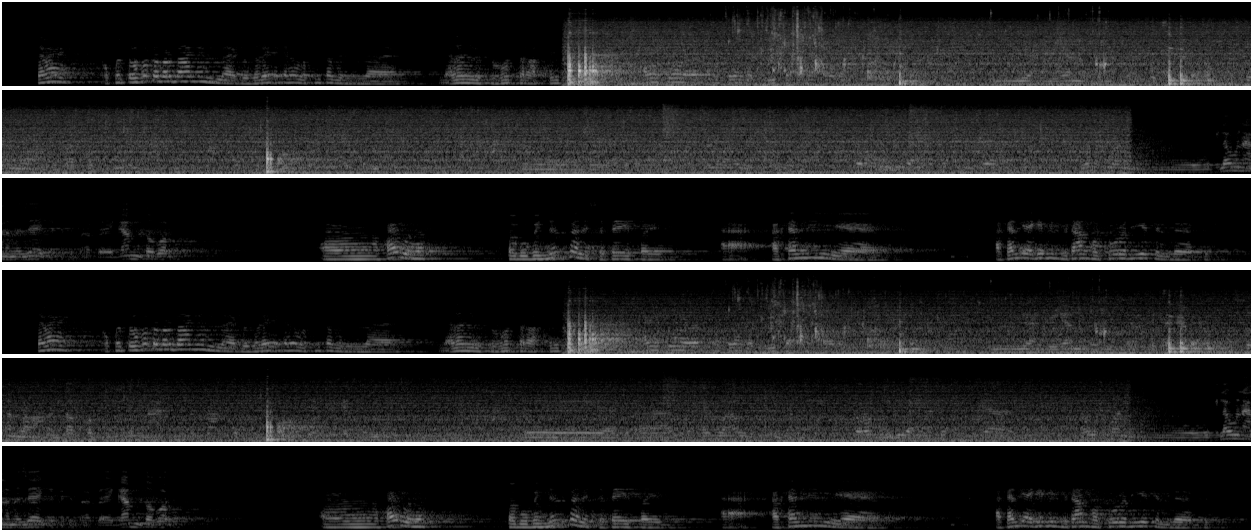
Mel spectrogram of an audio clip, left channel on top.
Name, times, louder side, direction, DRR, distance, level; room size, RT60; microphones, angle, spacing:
voice 1, 0.4-0.7 1.0-4.0 4.4-5.8 6.4-8.7 28.1-29.3 30.0-31.7 32.2-33.8 34.9-37.1, left 1 dB, 5° left, -2 dB, 1.2 m, -44 dB
sound 1, 5.6-23.8, left 4 dB, 45° left, 1.6 m, -42 dB
sound 2, 5.7-6.6 7.1-11.1 11.7-12.4 15.1-15.2, left 4 dB, 25° left, 1.0 m, -32 dB
voice 2, 9.9-16.6 17.7-22.6 23.3-26.7, right 1 dB, 70° right, 2 dB, 2.2 m, -48 dB
21.0 x 20.0 x 9.5 m, 2.1 s
head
